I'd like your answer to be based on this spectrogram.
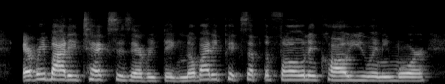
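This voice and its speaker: At a moderate pace comes an ordinary speaking voice. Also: woman. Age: 50s. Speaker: co-host and reverend. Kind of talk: casual chat.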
